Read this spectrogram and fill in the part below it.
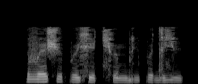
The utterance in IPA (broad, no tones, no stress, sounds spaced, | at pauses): v ɛ ʃ ɪ p ʏ xʲ a t͡ɕʰ ʏ m b i p ʏ d ɪ ʑ i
